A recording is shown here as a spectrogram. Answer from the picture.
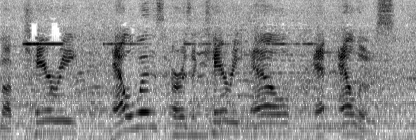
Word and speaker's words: Elwes: So we have a discussion Or going on, elves. and it's actually Elwes. Elwes? It sounds Yeah. Welsh or something.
